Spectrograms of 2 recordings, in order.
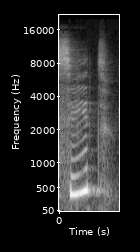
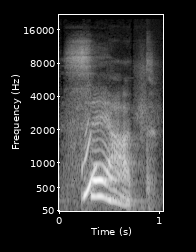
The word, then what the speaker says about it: SEAT: Do you think it's seed? Well, it's definitely not seed. It is written like an English word seed, but it's not pronounced like that. It actually is Seat. Seat. So remember, don't say it as seed because it's actually 2-syllable word.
